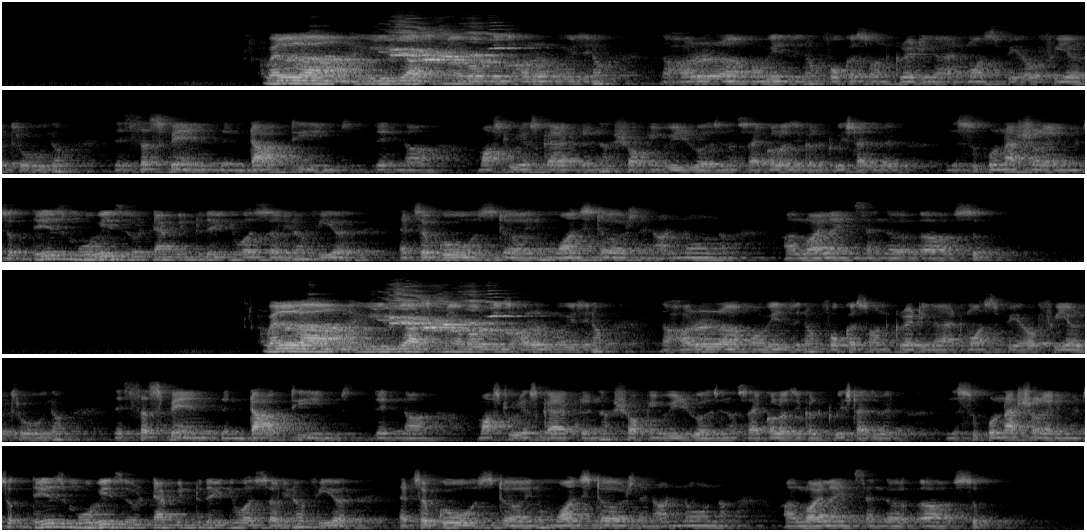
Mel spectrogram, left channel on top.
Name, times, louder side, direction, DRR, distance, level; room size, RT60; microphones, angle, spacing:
voice 1, 2.6-25.3 25.6-29.2 29.5-31.4, right 1 dB, 25° right, 3 dB, 1.1 m, -33 dB
Bird, 2.6-5.6, right 1 dB, 65° right, 3.3 m, -29 dB
11.5 x 11.5 x 2.9 m, 1.3 s
head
